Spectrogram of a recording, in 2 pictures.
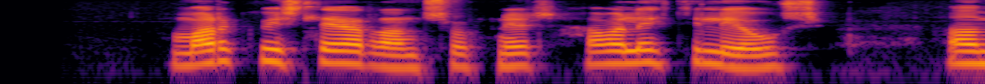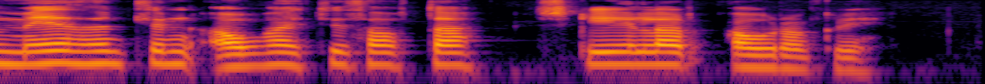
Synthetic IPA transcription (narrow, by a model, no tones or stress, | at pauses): maɾkvejst̪lɛɣaransowhk̚nɪɾ̥havalejht̪iljoːws | aðmɛːðant̪lʏnaːwɦajht̪ʏθawht̪a | scɪːlaɾaːwɾawŋkɾɪ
